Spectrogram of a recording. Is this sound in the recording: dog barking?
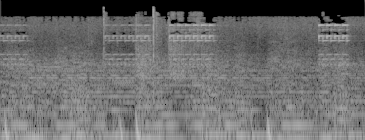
no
